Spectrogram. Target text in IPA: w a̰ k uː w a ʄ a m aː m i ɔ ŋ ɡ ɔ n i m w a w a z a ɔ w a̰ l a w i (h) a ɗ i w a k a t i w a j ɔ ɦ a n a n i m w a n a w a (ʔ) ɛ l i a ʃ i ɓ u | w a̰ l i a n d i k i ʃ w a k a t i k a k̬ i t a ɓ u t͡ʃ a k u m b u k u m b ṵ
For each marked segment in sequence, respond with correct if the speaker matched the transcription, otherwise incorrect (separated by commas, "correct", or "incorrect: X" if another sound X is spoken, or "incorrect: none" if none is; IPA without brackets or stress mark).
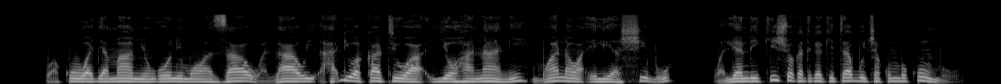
correct, correct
